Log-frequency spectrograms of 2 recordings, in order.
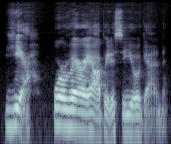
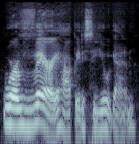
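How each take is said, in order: First: Little brother bear echoing his sister. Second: A sister bear's sarcastic greeting to the robot; dripping sarcasm. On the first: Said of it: "echoed the brother bear". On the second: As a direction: say it sweet but mean it the opposite. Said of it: "Her voice dripped with sarcasm". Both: A narrator's reading.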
